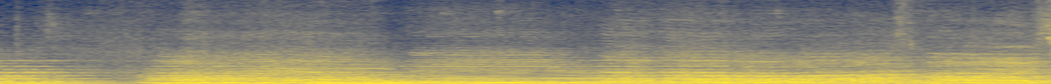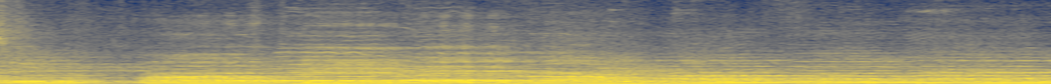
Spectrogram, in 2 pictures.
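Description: Church congregation and robed choir singing a hymn together over sustained low accompaniment notes, with short breaks between lines about half a second in and near six seconds.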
